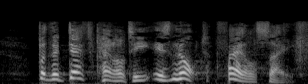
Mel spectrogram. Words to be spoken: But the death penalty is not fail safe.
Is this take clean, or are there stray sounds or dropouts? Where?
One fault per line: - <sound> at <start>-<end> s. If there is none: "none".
none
